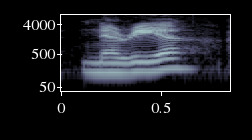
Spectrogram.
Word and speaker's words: Nérija: And you're also in Nérija. I, I hope I'm saying that right. – Yep, you. Yep, that's correct.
